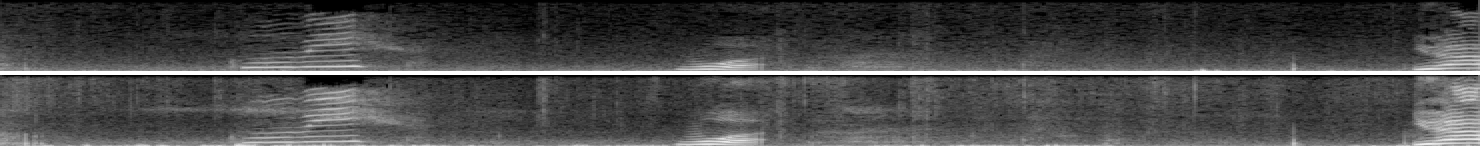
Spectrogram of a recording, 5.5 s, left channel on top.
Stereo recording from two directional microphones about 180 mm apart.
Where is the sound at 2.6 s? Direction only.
55° right (ahead or behind).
